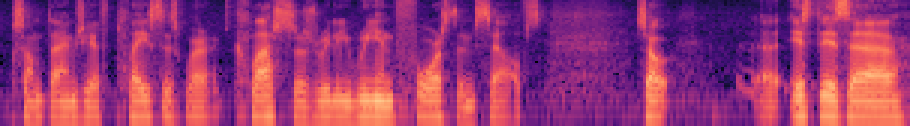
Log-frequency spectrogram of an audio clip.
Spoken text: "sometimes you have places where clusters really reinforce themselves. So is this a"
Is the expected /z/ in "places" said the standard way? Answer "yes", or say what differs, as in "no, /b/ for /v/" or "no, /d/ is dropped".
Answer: yes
